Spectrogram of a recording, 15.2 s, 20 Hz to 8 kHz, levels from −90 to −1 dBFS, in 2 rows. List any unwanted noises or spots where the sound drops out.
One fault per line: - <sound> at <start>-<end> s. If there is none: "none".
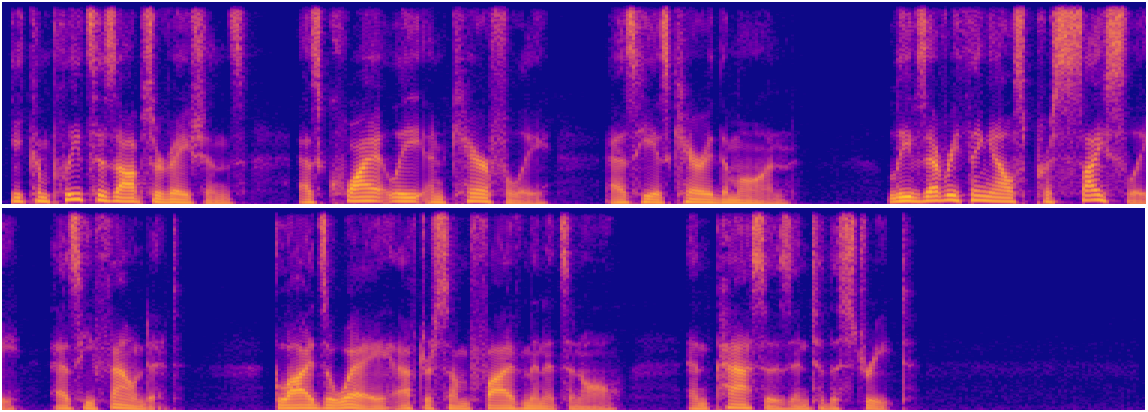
none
